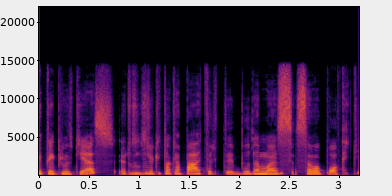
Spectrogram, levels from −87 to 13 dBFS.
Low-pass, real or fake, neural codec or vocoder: 14.4 kHz; fake; codec, 32 kHz, 1.9 kbps, SNAC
